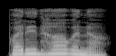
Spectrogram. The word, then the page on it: ಪ್ರಧ್ವಾನ: pradhvāna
